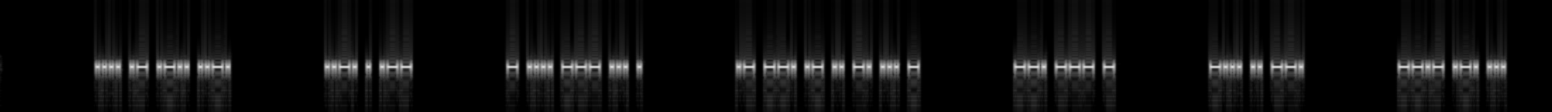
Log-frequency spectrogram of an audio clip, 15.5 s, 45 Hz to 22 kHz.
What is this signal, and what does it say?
Morse code, heard as a keyed tone, about 34 wpm, 550 Hz. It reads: HALF FEW THOSE AGAINST GOT BIG QRS
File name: Ultimate Word List / 35WPM Ultimate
